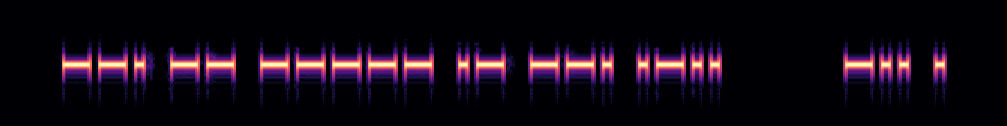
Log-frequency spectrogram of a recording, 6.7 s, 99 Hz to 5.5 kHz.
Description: Morse code, heard as a keyed tone, about 20 wpm, 700 Hz. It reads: GM0AGL DE
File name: UK MASTER QSOs TRAINING / 20WPM / UK MASTER QSOs 0014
